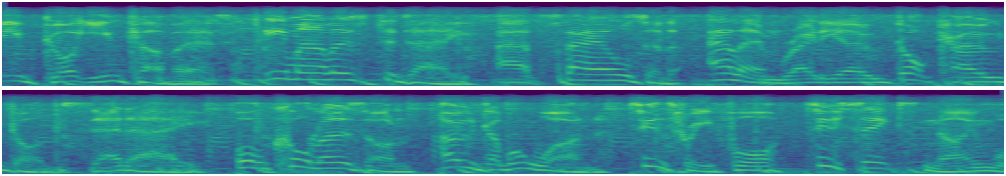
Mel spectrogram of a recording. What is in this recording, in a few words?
Radio advertising 702.00 am; LM Radio; kiwisdr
